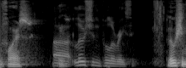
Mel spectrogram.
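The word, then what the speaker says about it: Pugliaresi: for us uh lucian polaris lucian the p is silent yes it really is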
